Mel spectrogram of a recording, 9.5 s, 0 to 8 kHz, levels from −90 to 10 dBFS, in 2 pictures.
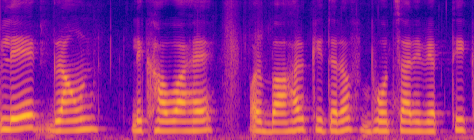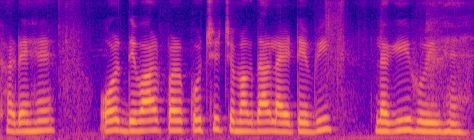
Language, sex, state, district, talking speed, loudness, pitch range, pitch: Hindi, female, Haryana, Charkhi Dadri, 150 wpm, -15 LUFS, 200-220 Hz, 210 Hz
